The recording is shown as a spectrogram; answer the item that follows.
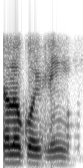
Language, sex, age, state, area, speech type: Punjabi, male, 18-30, Punjab, urban, conversation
